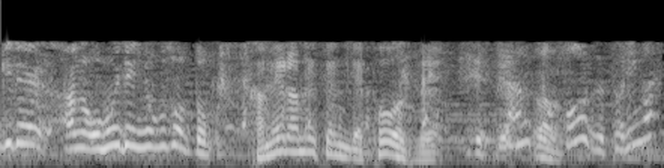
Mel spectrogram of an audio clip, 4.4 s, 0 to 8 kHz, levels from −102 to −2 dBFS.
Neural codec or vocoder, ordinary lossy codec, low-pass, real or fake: vocoder, 22.05 kHz, 80 mel bands, WaveNeXt; AAC, 16 kbps; 7.2 kHz; fake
